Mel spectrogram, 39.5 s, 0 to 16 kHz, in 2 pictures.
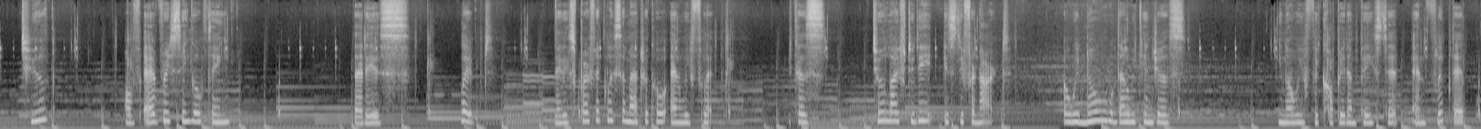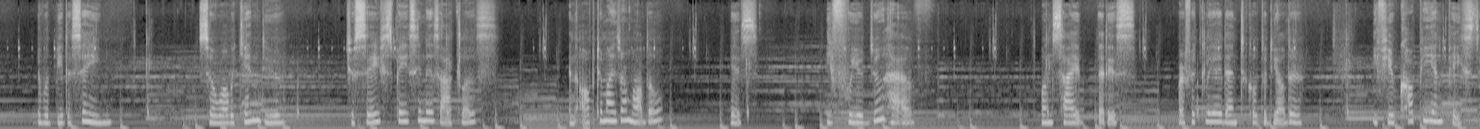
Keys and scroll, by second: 6.0 space.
